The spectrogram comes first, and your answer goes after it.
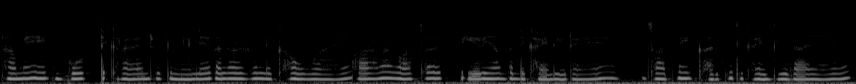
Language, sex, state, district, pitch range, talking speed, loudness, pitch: Hindi, female, Maharashtra, Sindhudurg, 245-265 Hz, 240 wpm, -41 LUFS, 255 Hz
